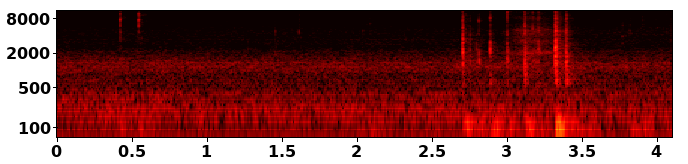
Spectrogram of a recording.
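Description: Computer keyboard keystrokes: two faint clicks near the start, then a quick run of about six keys about three seconds in, typing a short number (2.5) into a field, over faint background hiss.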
